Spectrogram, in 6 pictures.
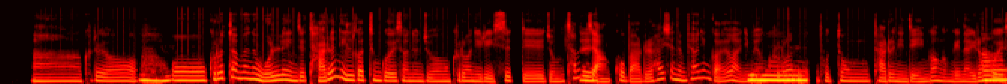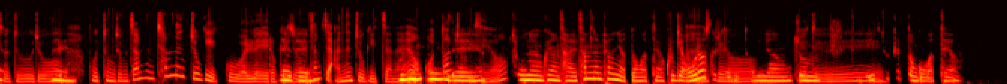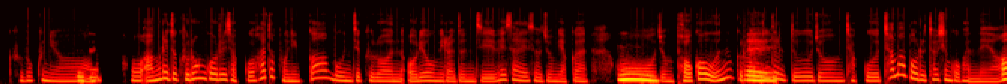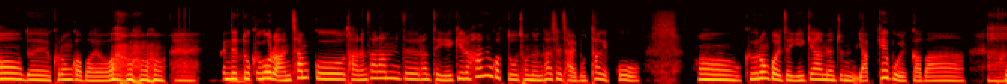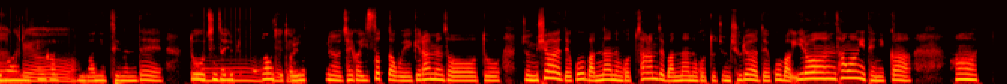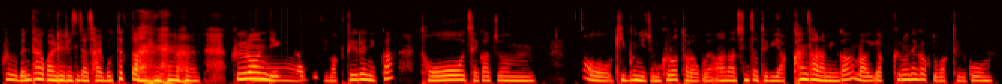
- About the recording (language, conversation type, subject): Korean, advice, 사회적 시선 속에서도 제 진정성을 잃지 않으려면 어떻게 해야 하나요?
- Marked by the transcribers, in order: distorted speech; other background noise; laugh; swallow; laughing while speaking: "못했다.는"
